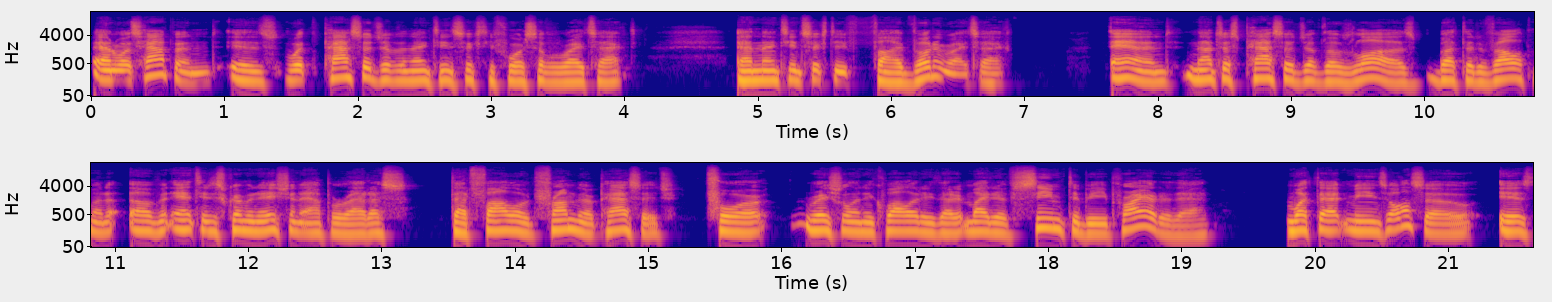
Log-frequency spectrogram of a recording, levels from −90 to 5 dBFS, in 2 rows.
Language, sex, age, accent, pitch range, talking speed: English, male, 50-69, American, 140-170 Hz, 150 wpm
